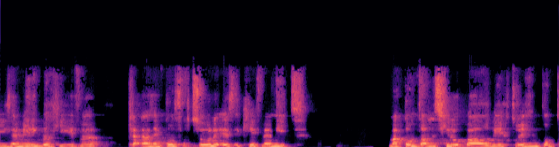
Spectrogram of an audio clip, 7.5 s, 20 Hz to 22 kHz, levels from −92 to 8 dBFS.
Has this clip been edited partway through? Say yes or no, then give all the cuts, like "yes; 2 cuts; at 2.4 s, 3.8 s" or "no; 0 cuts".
yes; 2 cuts; at 1.7 s, 3.6 s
